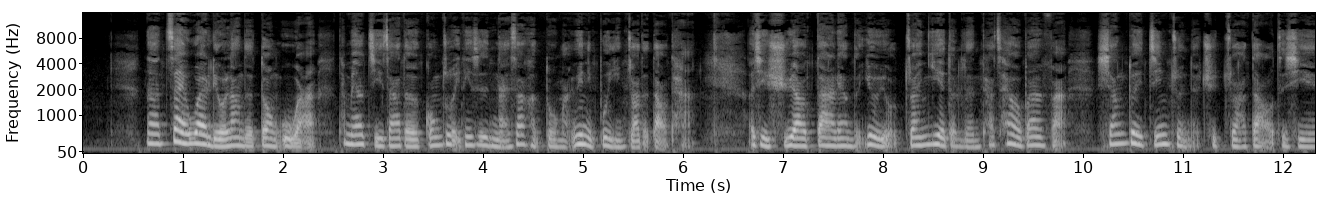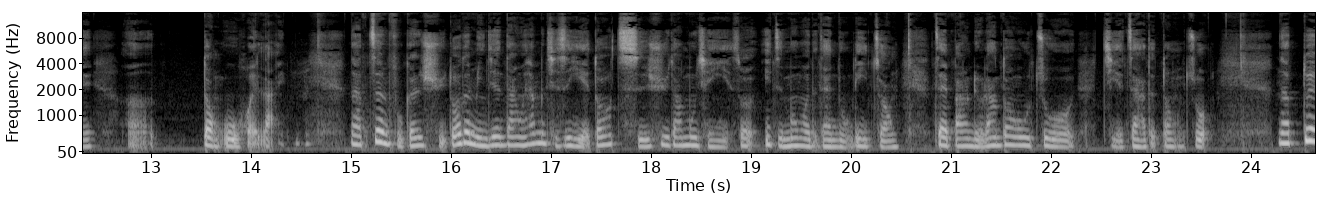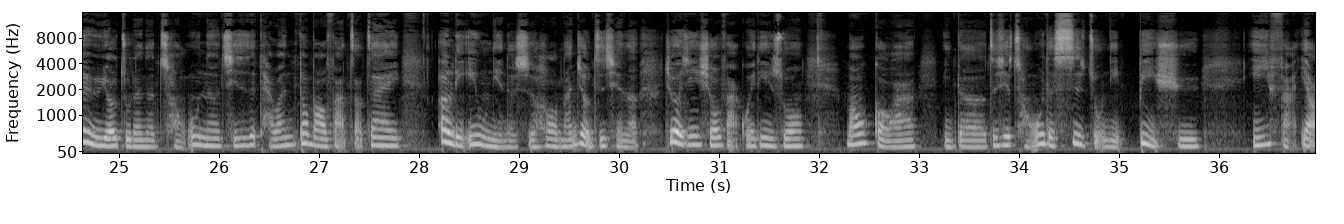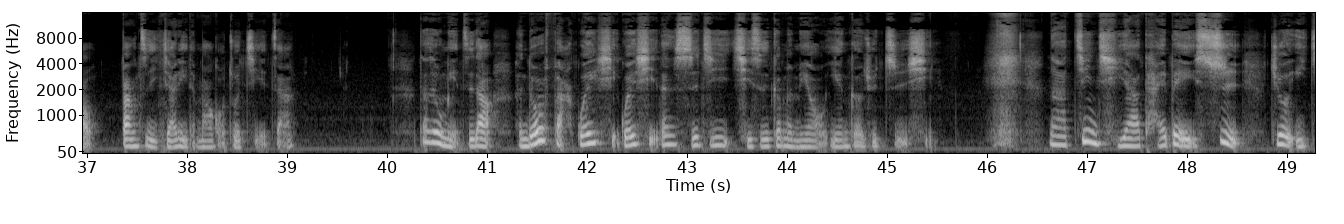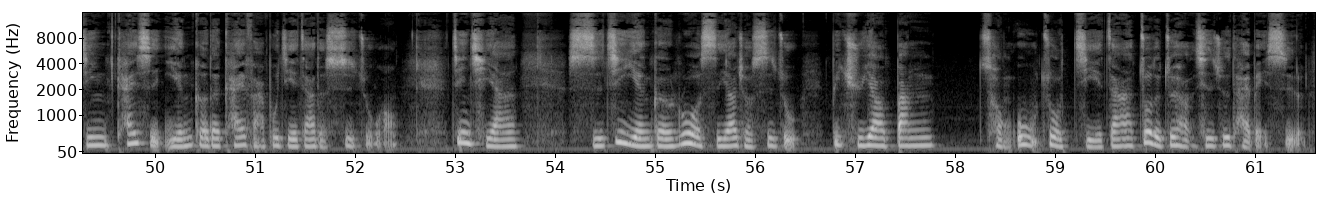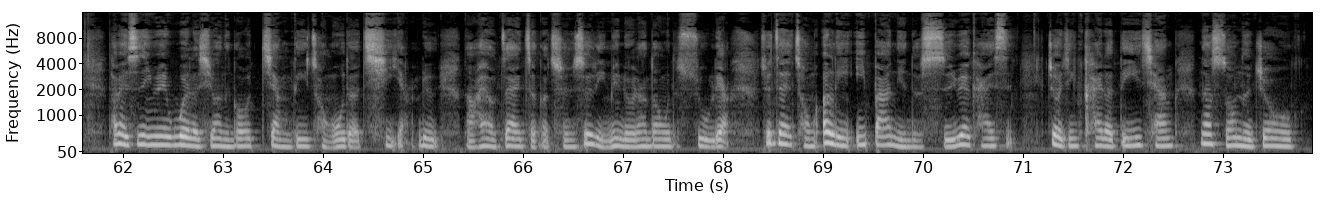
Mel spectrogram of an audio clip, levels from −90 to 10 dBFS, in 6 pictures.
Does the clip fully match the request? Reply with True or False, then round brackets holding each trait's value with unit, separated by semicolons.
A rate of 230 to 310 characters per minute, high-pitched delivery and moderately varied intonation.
True (270 characters per minute; 195 Hz; 3.6 semitones)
